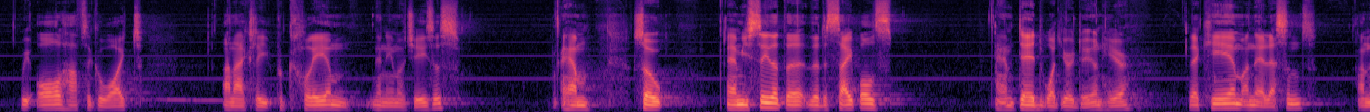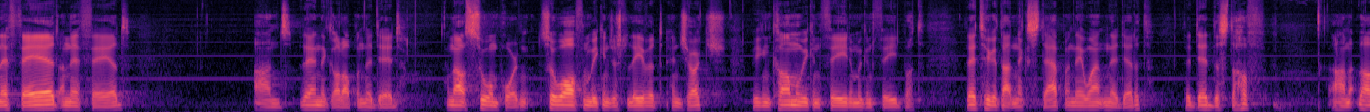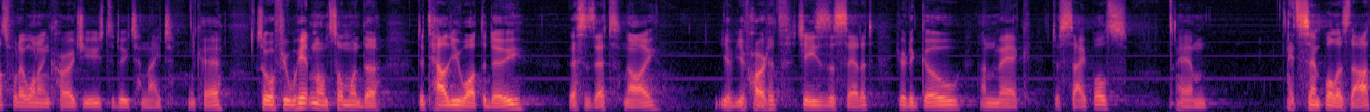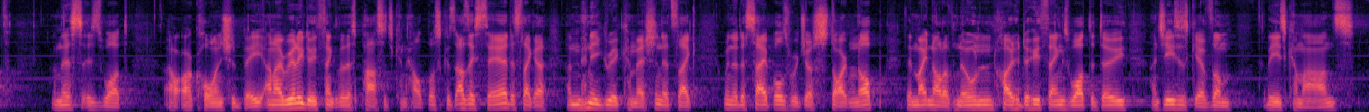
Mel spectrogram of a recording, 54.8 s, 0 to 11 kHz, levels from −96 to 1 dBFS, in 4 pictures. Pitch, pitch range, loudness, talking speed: 110 Hz, 100-120 Hz, -31 LUFS, 215 wpm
